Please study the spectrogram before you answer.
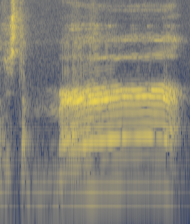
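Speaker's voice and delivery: a slow mock moose call; imitated moose cow call. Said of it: "lets out a cow call".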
